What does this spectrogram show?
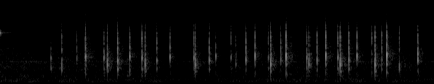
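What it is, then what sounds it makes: Cardboard cosmetics box tapped with nails. A tall, narrow printed cardboard box for a COOLA setting spray, hollow with the product inside, is held in hand and tapped with long painted nails. About 27 quick, light, dry clicks come in an uneven rhythm, crisp and bright with no ring. The hollow box gives each tap a soft, papery knock.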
